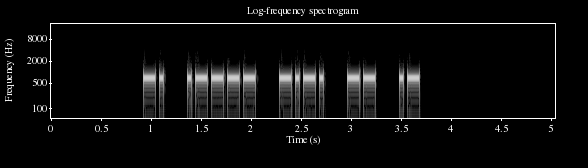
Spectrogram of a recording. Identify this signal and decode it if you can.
Morse code, heard as a keyed tone, about 30 wpm, spaced as for 22 wpm, 700 Hz. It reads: N1CMA
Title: USA Call Signs - 5 Characters - 2x Character Spacing - 30wpm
